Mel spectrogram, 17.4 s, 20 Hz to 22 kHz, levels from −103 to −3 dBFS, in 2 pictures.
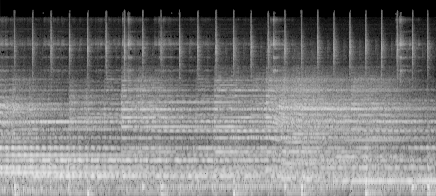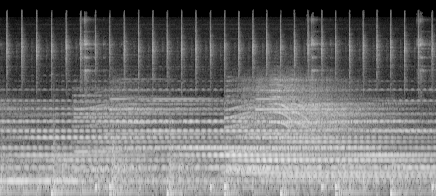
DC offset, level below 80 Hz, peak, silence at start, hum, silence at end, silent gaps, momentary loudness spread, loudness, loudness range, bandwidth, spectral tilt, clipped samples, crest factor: under 0.1%; -34 dBFS; -2 dBFS; 0 s; none; 0 s; none; 5 LU; -18 LUFS; 4 LU; 18 kHz; -4.5 dB/octave; under 0.1%; 16 dB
